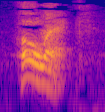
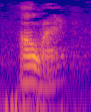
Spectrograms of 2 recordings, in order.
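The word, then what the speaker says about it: Halak (הלך): We're going to look tonight at 1980, the word in the Hebrew, and it's pronounced according to Strong's, Halak, like H-A-W-L-A-K, Halak.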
